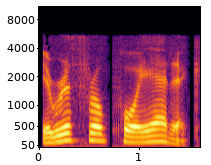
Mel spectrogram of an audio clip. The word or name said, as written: erythropoietic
